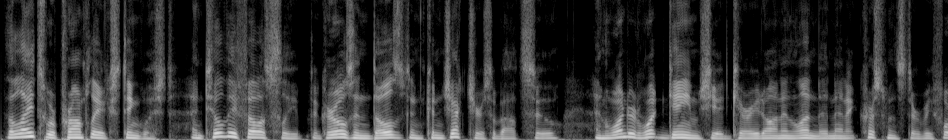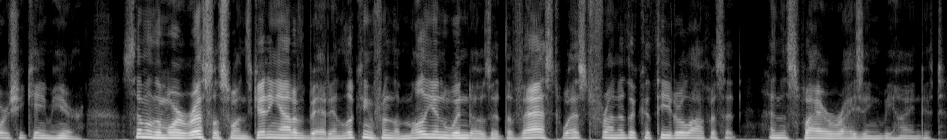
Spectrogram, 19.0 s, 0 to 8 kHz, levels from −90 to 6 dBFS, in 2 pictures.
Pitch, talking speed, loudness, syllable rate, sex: 140 Hz, 205 wpm, -20 LUFS, 5.7 syllables/s, male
